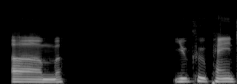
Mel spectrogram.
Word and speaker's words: UCU Paint: Yuku Paint is spelled UCU Paint, and it adds like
